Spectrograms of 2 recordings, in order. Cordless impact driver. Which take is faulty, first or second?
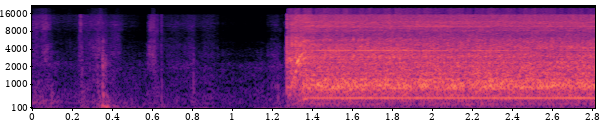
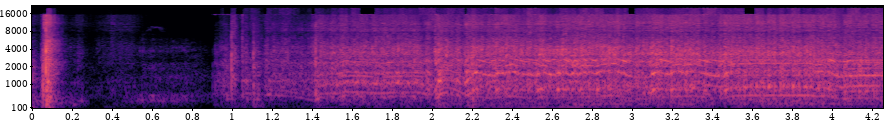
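second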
